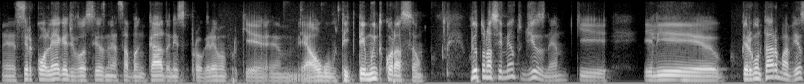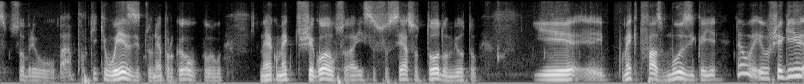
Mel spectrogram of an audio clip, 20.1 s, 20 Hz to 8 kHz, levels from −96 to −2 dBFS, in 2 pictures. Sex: male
